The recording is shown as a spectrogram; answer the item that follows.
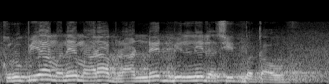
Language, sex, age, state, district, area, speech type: Gujarati, male, 60+, Gujarat, Aravalli, urban, read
